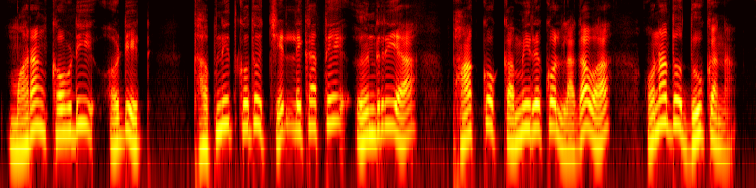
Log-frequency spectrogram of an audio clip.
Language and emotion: Santali, disgusted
